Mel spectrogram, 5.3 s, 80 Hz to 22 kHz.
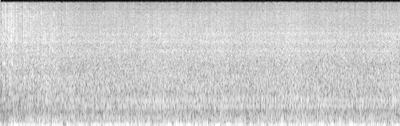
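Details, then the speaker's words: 1969 Pontiac Firebird Convertible, 350 two-barrel with mild dual exhaust, odometer about 14,834 miles: deep steady even exhaust rumble at idle with no knocks or misses, not overly loud; healthy idle. "it's a normal 350 two barrel with a mild dual exhaust on it so it's not overly loud or offensive but it's a nice cruising car"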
